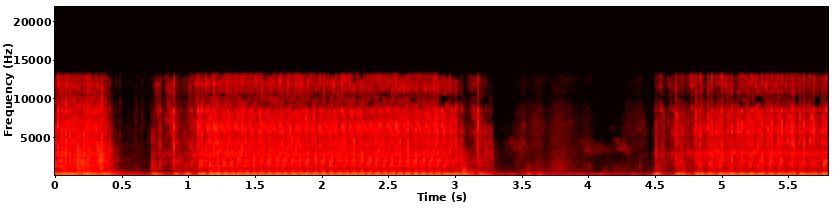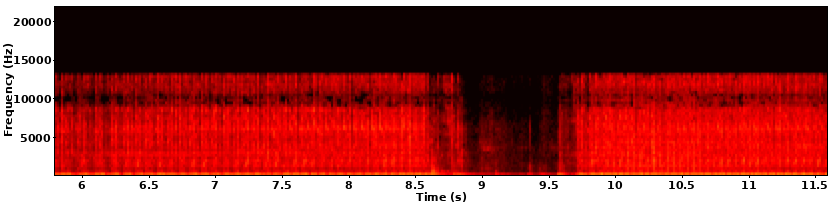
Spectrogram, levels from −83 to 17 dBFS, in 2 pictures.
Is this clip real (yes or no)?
yes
